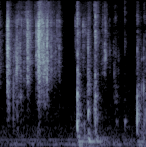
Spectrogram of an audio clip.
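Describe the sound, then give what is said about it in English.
Soft, rapid clicking of keys on a computer keyboard, a quick flurry of taps, a brief pause, then a few more strokes, with no one talking. “So I got a couple movies, and take your hands off your keyboard.”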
